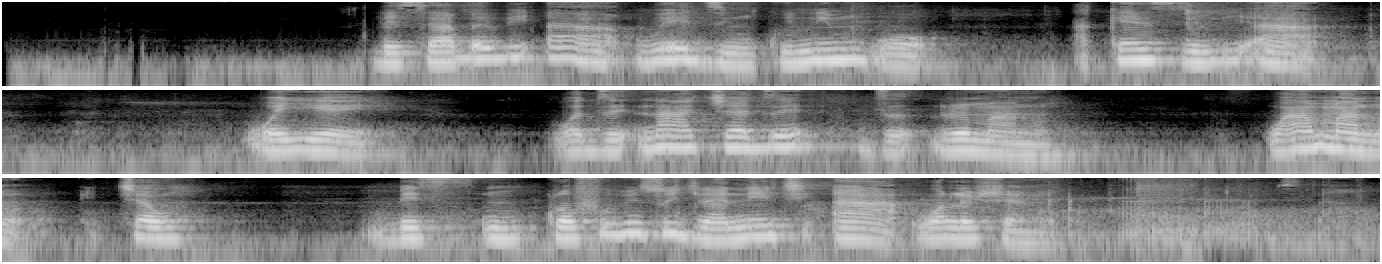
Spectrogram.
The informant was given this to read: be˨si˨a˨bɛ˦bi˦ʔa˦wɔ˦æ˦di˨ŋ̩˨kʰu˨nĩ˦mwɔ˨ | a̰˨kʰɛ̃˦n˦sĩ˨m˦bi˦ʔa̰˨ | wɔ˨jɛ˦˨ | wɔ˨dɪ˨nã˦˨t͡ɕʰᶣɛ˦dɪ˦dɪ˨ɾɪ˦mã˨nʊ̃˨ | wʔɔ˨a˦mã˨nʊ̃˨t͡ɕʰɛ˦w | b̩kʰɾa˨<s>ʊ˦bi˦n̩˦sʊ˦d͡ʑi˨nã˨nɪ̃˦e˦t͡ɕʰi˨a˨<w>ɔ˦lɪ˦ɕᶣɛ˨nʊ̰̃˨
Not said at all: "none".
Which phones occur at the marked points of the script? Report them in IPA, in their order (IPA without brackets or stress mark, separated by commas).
f, w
